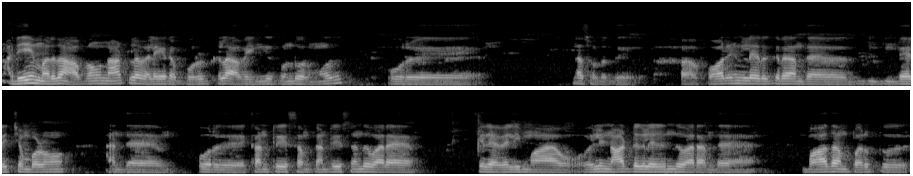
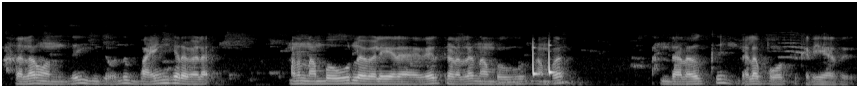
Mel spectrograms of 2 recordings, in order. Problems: background sounds at intervals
